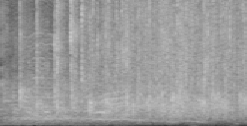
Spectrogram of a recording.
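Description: A large audience at the Drill Hall, just off London's West End, bursts into sustained, dense applause with cheering mixed in, a steady wash of clapping that stays loud and even throughout.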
